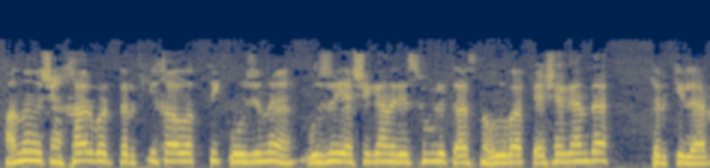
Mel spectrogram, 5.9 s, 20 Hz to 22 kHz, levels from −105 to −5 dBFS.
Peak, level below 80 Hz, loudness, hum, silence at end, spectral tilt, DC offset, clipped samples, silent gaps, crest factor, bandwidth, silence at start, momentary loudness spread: -4 dBFS; -48 dBFS; -18 LUFS; none; 0 s; -7.5 dB/octave; 0.5%; under 0.1%; none; 14 dB; 6.4 kHz; 0.05 s; 5 LU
